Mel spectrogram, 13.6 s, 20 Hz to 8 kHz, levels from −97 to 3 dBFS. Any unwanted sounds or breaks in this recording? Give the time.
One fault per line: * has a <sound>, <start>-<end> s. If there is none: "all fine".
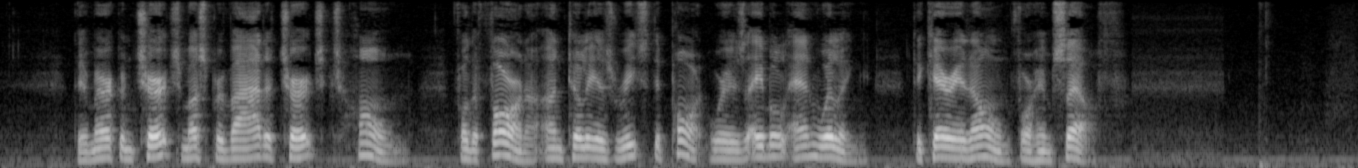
all fine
